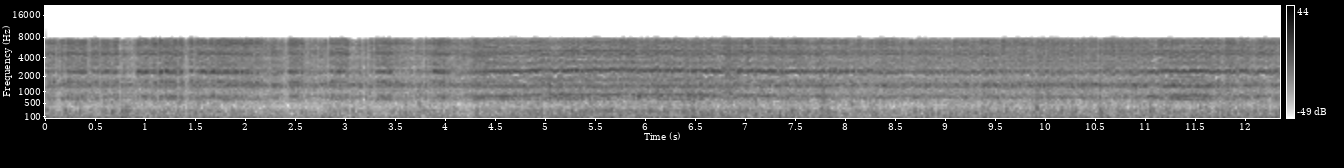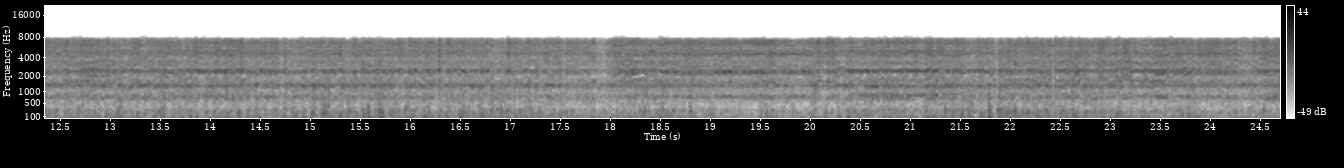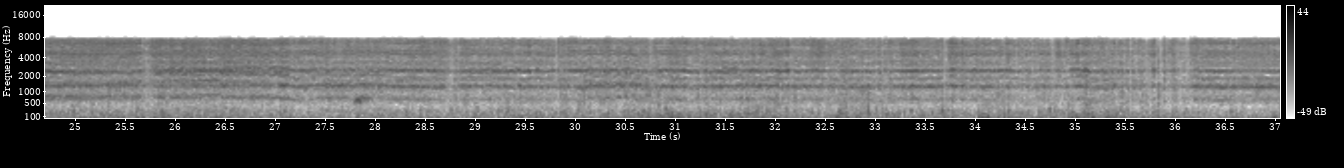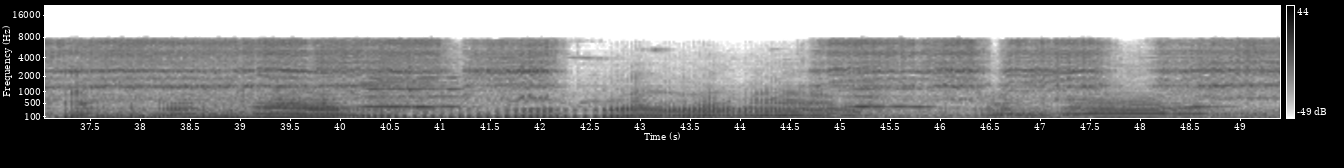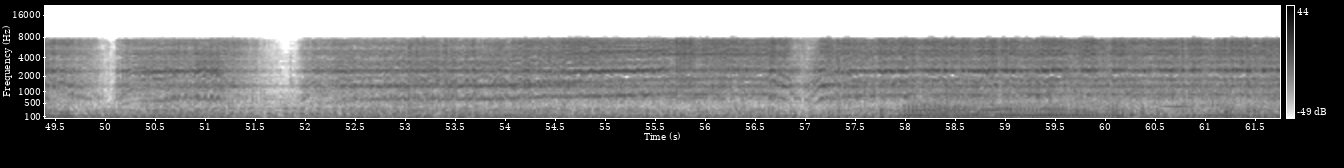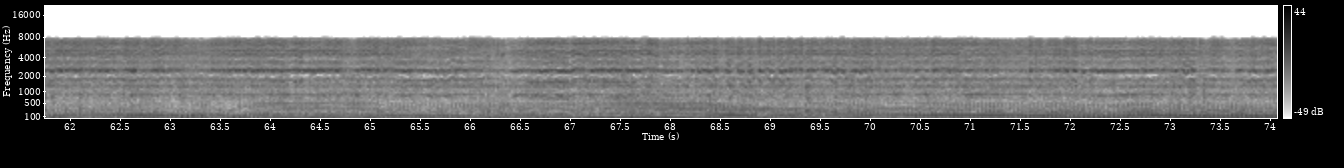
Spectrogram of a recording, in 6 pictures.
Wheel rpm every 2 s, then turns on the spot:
200, 200, 200, 190, 200, 190, 190, 200, 200, 200, 200, 210, 200, 190, 160, 160, 160, 160, 160, 160, 110, 30, 70, 100, 110, 90, 110, 190, 190, 220, 230, 230, 230, 220, 230, 230, 230.
none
